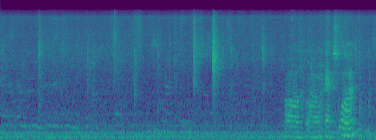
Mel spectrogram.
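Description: A pen taps and scratches on a tablet.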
